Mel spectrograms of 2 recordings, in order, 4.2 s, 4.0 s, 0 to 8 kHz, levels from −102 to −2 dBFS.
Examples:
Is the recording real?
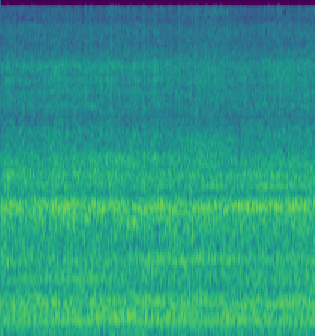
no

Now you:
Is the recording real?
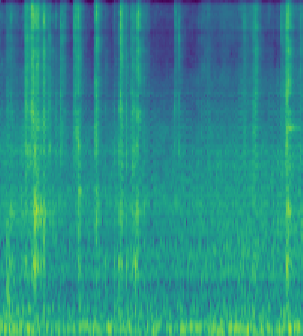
no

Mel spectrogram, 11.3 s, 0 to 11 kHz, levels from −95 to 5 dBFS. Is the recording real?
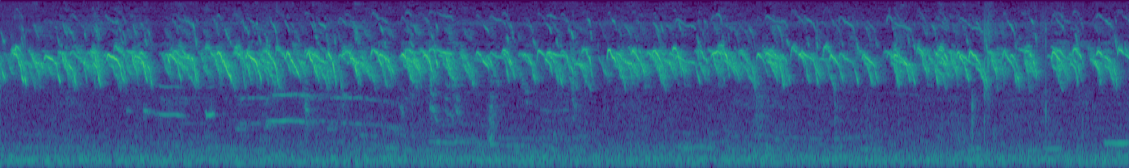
yes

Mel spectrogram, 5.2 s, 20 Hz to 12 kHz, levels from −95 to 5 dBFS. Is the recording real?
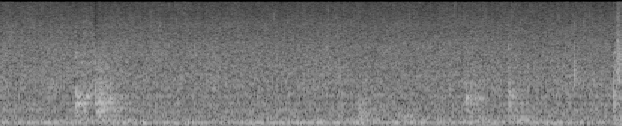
no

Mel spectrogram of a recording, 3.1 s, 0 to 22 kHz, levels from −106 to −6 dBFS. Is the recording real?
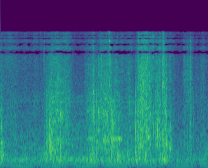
yes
